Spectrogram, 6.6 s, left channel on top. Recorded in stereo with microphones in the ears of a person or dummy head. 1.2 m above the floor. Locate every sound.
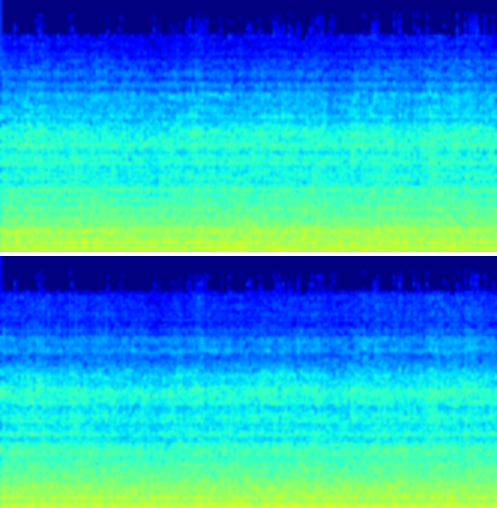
0.0 s an engine running: 30° left (ahead or behind), 0.9 m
